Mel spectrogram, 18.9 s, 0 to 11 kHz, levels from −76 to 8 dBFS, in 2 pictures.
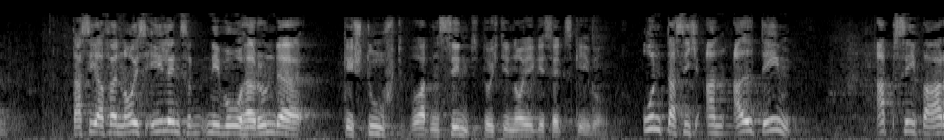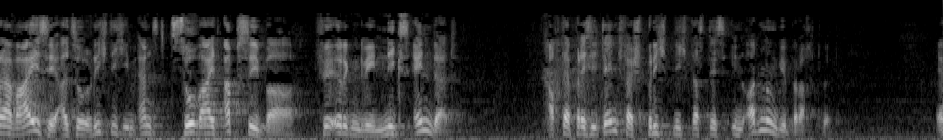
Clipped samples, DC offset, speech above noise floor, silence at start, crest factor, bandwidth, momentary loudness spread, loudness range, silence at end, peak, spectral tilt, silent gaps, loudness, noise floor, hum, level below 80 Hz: under 0.1%; under 0.1%; 30 dB; 0 s; 20 dB; 8 kHz; 12 LU; 6 LU; 0 s; -2 dBFS; -3 dB/octave; none; -22 LUFS; -52 dBFS; none; -50 dBFS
